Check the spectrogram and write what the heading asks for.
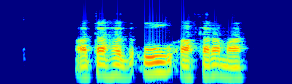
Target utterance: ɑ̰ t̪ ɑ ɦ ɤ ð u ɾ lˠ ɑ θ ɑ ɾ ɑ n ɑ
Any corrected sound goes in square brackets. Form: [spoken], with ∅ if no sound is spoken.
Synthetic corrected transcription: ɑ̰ t̪ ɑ ɦ ɤ ð u [∅] lˠ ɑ θ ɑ ɾ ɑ [m] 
